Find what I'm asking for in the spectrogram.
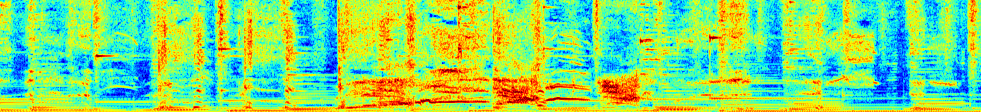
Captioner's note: people coughing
